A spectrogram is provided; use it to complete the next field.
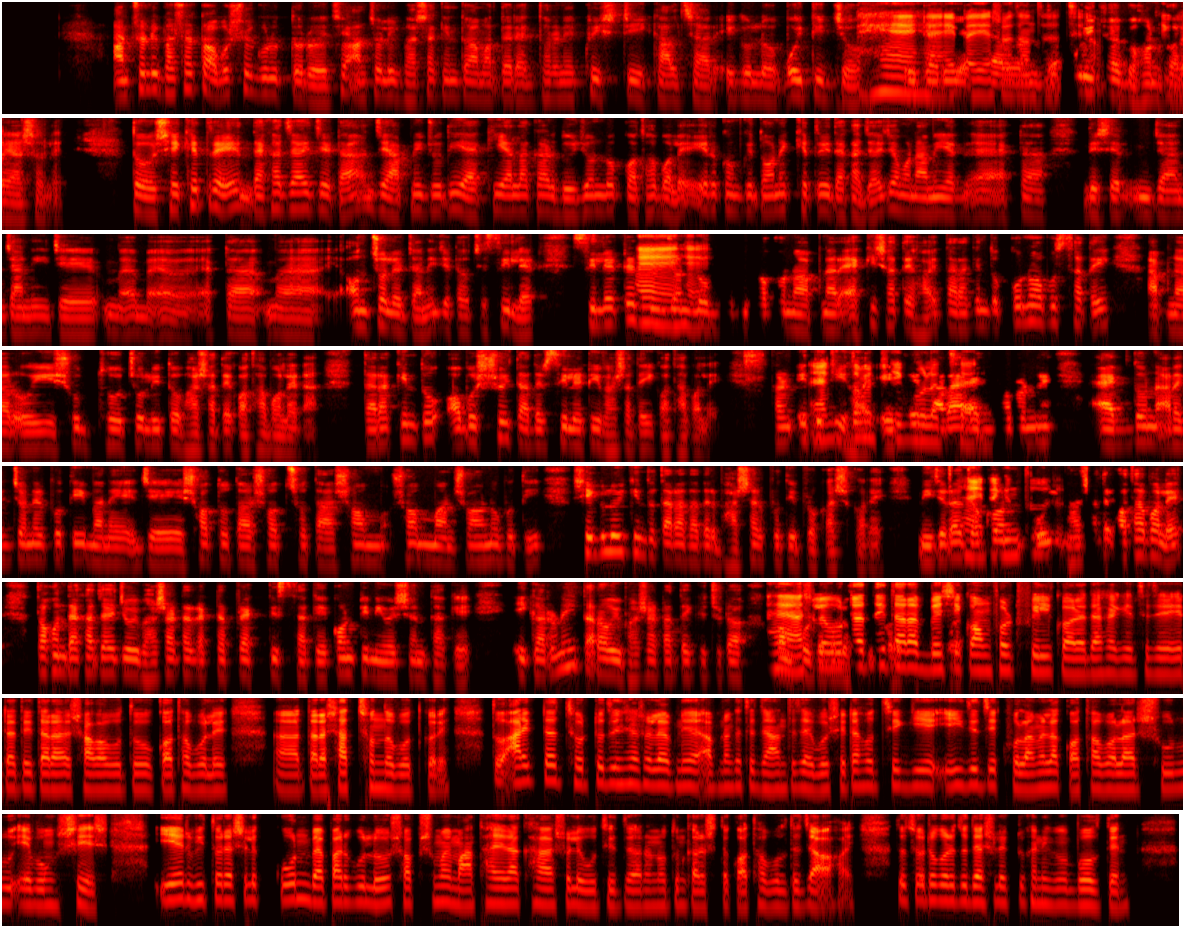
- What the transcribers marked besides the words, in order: other background noise; unintelligible speech; tapping; "একজন" said as "একদন"; in English: "continuation"; "স্বভাবত" said as "স্বাভাবত"
- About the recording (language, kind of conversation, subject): Bengali, podcast, নতুন মানুষের সঙ্গে আপনি কীভাবে স্বচ্ছন্দে কথোপকথন শুরু করেন?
